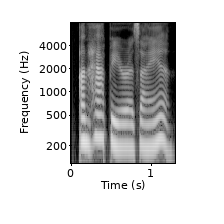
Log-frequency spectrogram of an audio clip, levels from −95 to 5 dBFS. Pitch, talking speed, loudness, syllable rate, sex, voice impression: 205 Hz, 230 wpm, -16 LUFS, 5.3 syllables/s, female, very feminine, slightly young, adult-like, thin, slightly tensed, slightly powerful, bright, slightly soft, clear, fluent, slightly raspy, very cute, intellectual, very refreshing, sincere, calm, friendly, very reassuring, unique, very elegant, slightly wild, very sweet, slightly lively, very kind, modest, light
